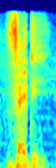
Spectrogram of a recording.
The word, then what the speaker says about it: veddy: And I'd have used that very that only posh people say, which is the one that's spelled V-E-double-D-Y. Veddy.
